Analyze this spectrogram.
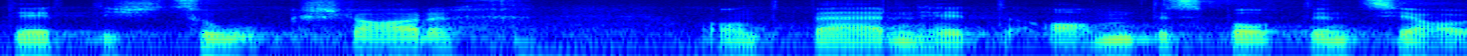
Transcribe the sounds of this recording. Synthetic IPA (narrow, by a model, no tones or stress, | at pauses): d̥ɛtɪʃt͡suːkʃtɑrχ | ʔʊ̰ntb̥æːɾnɦɛtɑnd̪əɾspʰɔt̪ɛnt͡sjɑː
